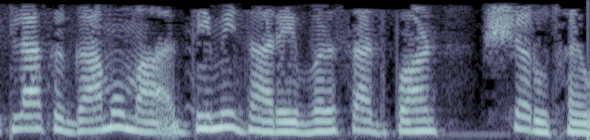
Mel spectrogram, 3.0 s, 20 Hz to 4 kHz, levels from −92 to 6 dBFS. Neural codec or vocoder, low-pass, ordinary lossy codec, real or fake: none; 3.6 kHz; MP3, 32 kbps; real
